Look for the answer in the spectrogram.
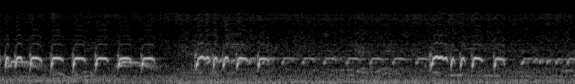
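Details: Local zebra dove singing kerot style, a recording meant for training other doves. Rapid hooted note series is followed by a long, level trill, then another short burst of notes. Low hum underneath.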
